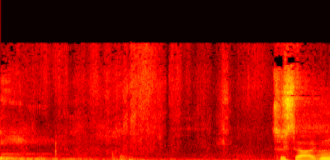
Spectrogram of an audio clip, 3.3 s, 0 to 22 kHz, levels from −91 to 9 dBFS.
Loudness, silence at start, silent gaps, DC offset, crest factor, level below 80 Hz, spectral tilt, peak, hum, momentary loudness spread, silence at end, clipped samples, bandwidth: -23 LUFS; 0 s; none; under 0.1%; 24 dB; -52 dBFS; -2.5 dB/octave; -4 dBFS; none; 22 LU; 0 s; under 0.1%; 16.5 kHz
